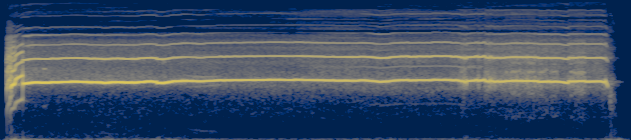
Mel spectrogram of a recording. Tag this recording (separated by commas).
Human voice, Screaming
